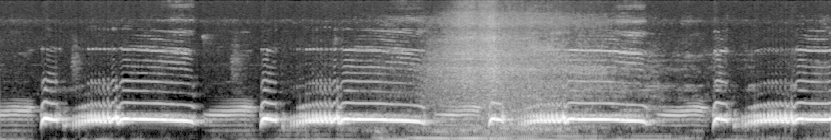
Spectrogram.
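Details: Barbary dove cooing at dusk as a lure for quiet doves: rolling, vibrating coos repeated about every two and a half seconds, with a low engine-like rumble and a hiss through the middle.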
